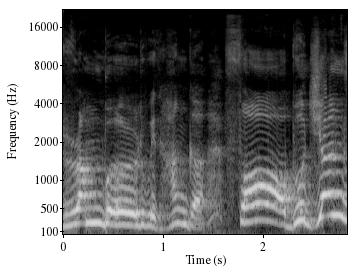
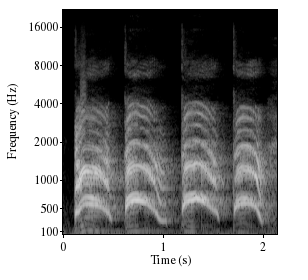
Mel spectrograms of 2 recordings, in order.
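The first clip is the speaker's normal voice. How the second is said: high crow calls; crow caws. Acted. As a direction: caw at the new babies. Babies hatching.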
